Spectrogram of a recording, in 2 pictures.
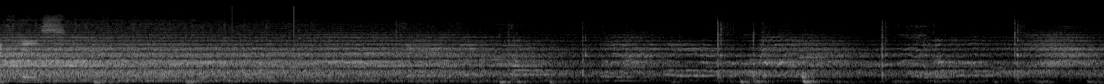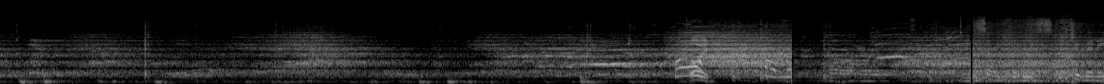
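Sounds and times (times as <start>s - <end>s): arena crowd noise: 0.0s - 22.0s
racket striking shuttlecock: 7.1s - 7.7s, 12.4s - 13.1s.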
